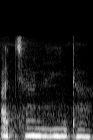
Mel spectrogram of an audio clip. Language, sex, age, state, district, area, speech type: Hindi, female, 18-30, Bihar, Madhepura, rural, spontaneous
